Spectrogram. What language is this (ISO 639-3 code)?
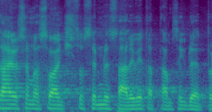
ces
